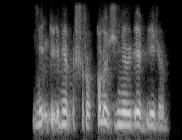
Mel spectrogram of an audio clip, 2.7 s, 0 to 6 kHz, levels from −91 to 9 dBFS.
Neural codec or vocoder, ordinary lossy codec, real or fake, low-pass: autoencoder, 22.05 kHz, a latent of 192 numbers a frame, VITS, trained on one speaker; Opus, 24 kbps; fake; 5.4 kHz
